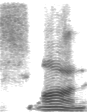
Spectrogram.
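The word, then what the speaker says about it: слон: Russian for elephant is slon. S as in Sam, L-O-N. Slon.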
